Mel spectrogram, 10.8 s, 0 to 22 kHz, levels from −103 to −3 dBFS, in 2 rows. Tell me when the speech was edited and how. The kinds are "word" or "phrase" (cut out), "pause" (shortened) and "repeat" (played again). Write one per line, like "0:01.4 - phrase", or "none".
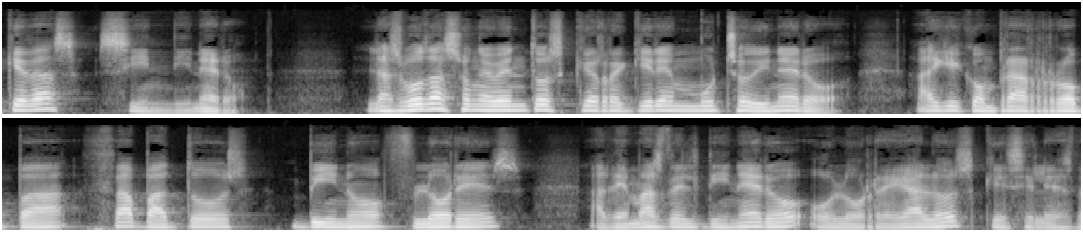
none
